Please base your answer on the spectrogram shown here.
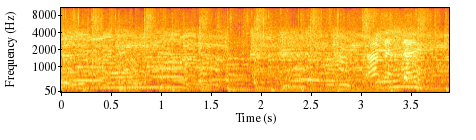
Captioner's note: mooing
